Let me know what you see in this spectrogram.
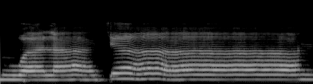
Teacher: Panjangkan dulu 6, kemudian sukunkan ke nun, tapi ada gunnahnya.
